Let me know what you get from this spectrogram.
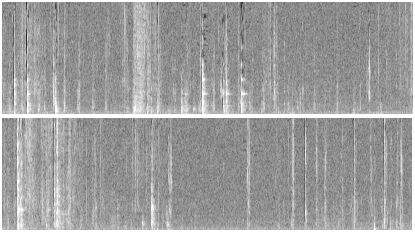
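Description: Close-up eating sounds of someone chewing a mouthful of jjajang rice: wet mouth smacks and scattered sharp clicks at irregular moments, with a few louder clusters.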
